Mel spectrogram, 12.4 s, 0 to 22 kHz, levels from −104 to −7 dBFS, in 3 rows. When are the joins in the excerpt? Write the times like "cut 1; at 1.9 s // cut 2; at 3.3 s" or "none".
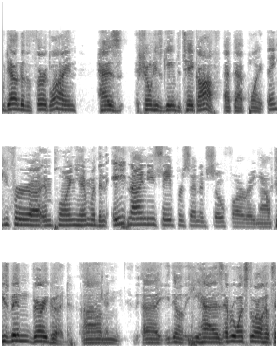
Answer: cut 1; at 2.0 s // cut 2; at 4.0 s // cut 3; at 8.1 s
